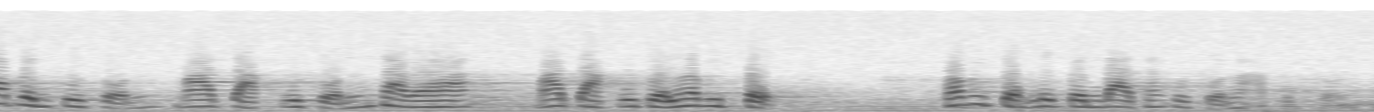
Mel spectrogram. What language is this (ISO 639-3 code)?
tha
